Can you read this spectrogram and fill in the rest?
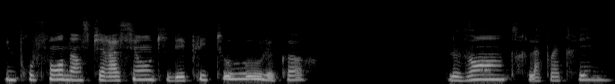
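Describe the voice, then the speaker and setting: A woman guiding a yoga nidra relaxation as its teacher, in gentle, unhurried phrases with long pauses. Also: medium pitch, vocal fry, husky, no echo, lo-fi sound. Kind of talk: guided meditation, slow soothing instruction.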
